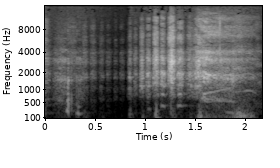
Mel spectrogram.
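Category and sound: vocal imitation, imitated heavy panting breath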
